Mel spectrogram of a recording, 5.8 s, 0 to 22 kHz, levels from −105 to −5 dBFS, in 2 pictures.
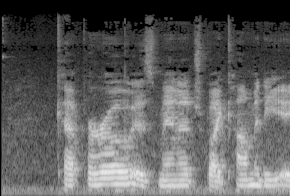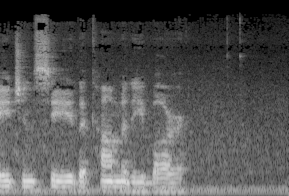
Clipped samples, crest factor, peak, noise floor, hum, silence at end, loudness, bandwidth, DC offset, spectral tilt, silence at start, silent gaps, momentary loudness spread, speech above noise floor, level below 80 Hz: under 0.1%; 18 dB; -6 dBFS; -47 dBFS; none; 0 s; -22 LUFS; 16 kHz; under 0.1%; -5 dB/octave; 0.5 s; none; 10 LU; 26 dB; -52 dBFS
